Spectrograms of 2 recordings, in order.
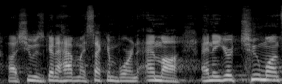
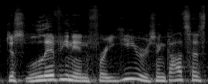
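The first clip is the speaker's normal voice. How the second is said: ordinary delivery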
